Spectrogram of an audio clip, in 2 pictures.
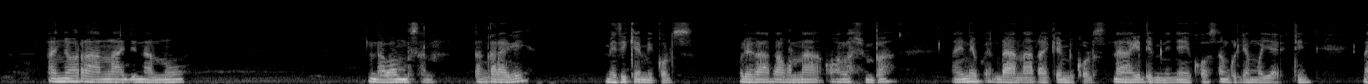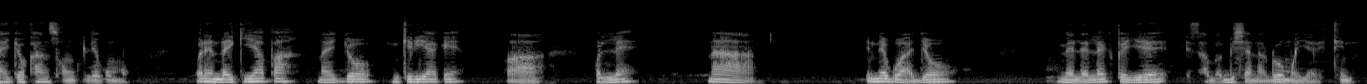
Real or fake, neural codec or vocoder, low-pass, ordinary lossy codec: real; none; 7.2 kHz; AAC, 32 kbps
